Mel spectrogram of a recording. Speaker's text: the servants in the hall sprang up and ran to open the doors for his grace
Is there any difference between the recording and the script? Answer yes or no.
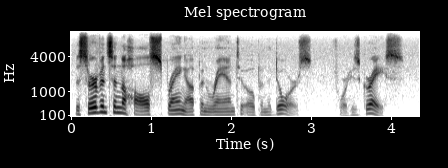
no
